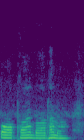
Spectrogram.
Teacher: প ফ এগুলা উচ্চারণ করতে দেখবা যে দুই ঠোঁট একসাথে লাগতেছে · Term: অষ্টধ্বনি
